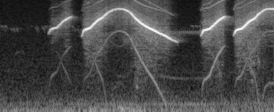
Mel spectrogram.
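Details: Blue finch (Porphyrospiza caerulescens) song: high, thin whistled notes sweeping quickly upward, with one longer note arching over and sliding down; four short phrases over a faint low hum.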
